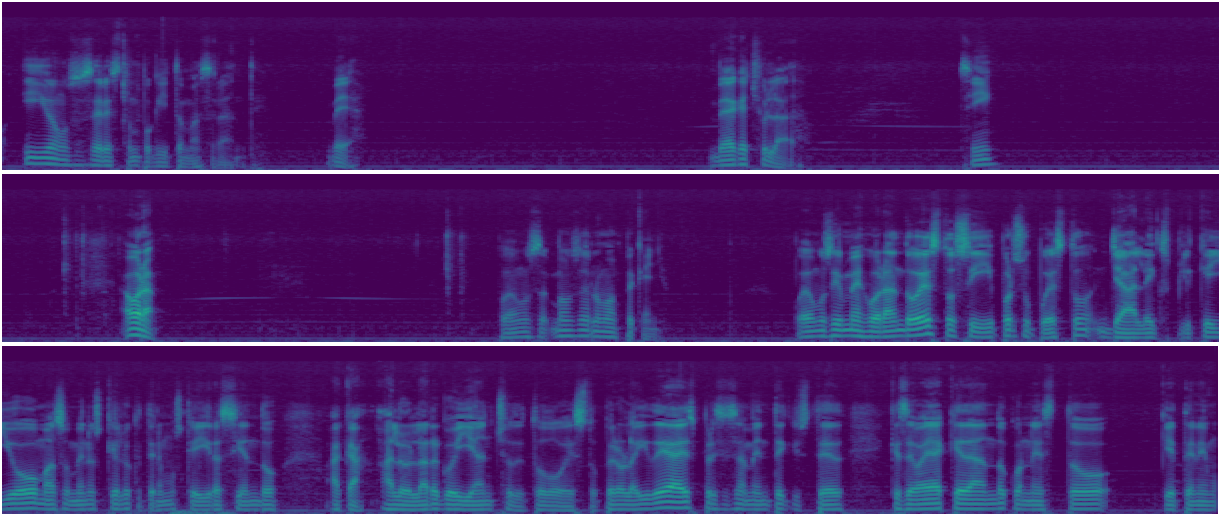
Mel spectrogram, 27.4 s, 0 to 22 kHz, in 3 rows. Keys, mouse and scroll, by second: 0.4 click, 1.8-4.3 drag, 4.4-7.6 middle drag, 7.6 click, 8.6 ctrl+z, 9.6-10.0 scroll up 2, 10.0-11.3 scroll down 2, 11.3 f, 12.3 click, 13.0-14.9 drag, 15.0 click, 16.0 click, 18.3-21.1 scroll down 2, 21.1 click, 22.2-22.5 scroll up 1, 22.7-23.9 scroll down 1, 23.9-26.3 drag, 26.4 ctrl+z, 26.9-27.3 ctrl+drag.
